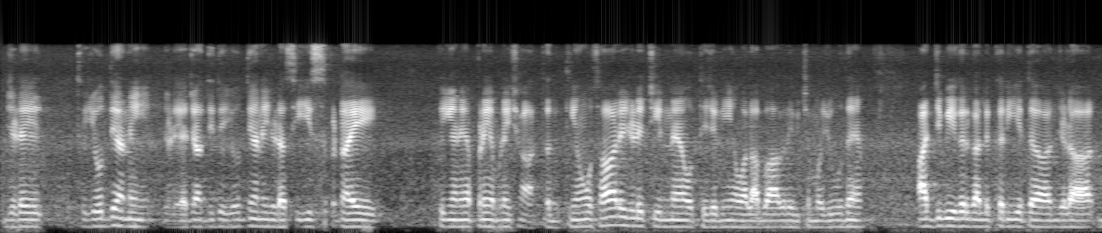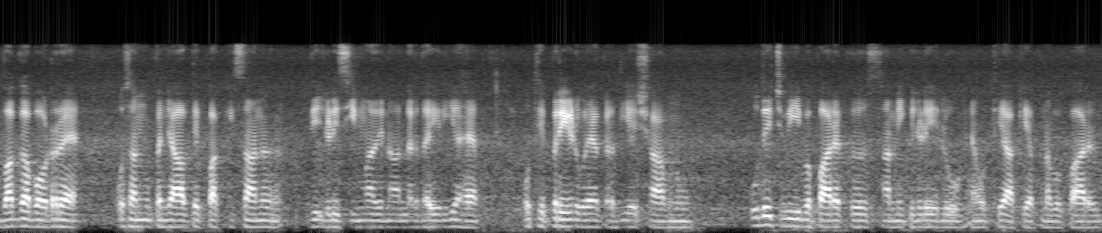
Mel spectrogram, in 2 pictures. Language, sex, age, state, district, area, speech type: Punjabi, male, 45-60, Punjab, Patiala, urban, spontaneous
